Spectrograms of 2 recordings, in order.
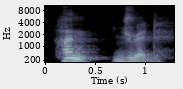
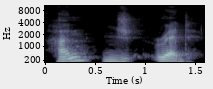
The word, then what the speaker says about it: hundred: ok another one is dr dr also doesn't really sound like dr we don't say hunt read ok it's too difficult for the tongue to make the quick switch so this sounds like JR hundred hundred hundred now this goes with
